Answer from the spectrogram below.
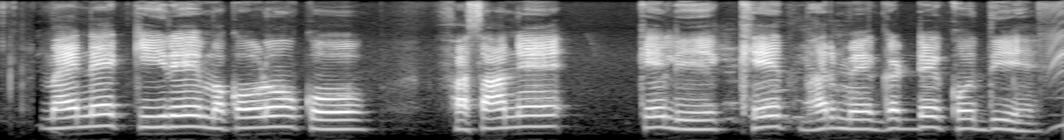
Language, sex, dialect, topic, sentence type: Hindi, male, Marwari Dhudhari, agriculture, statement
